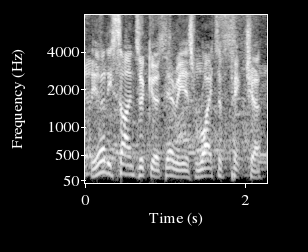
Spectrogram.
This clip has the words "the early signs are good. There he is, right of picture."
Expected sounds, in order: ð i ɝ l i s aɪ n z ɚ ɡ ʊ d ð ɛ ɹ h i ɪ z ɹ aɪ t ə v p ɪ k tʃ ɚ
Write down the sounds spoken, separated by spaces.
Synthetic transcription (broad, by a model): ð i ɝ l i s aɪ n z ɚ ɡ ʊ d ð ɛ ɹ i ɪ z ɹ aɪ t ə v p ɪ k tʃ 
